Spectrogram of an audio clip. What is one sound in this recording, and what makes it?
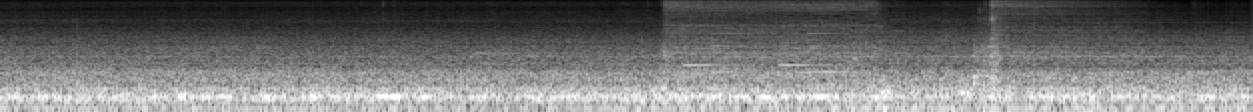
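A train rumbles and hums steadily as it runs along the track.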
